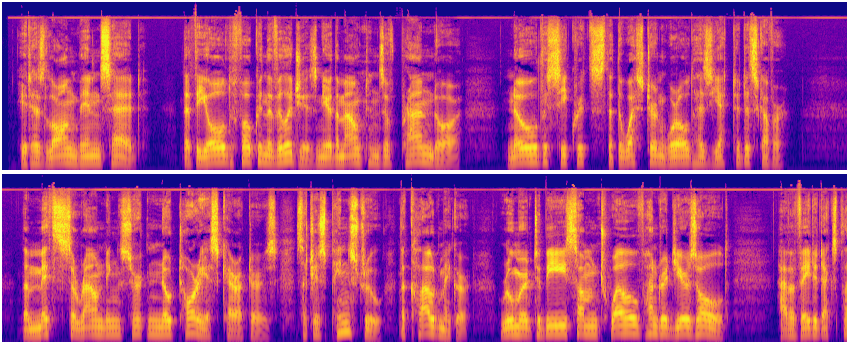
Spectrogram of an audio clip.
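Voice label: male English documentary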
